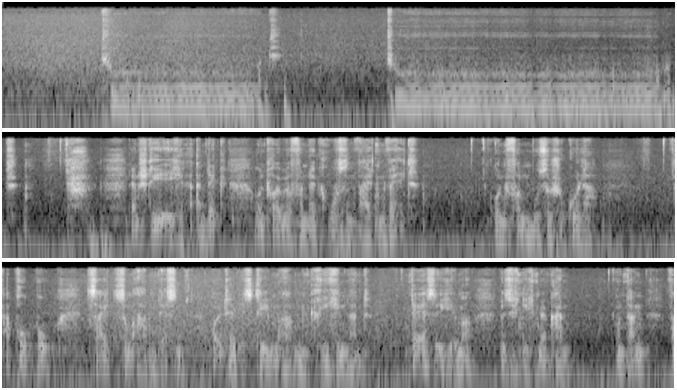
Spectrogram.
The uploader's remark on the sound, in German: Mit der AIDAluna von Kiel nach New York. Meldet sich jeden Tag live vom Schiff.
